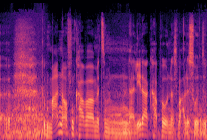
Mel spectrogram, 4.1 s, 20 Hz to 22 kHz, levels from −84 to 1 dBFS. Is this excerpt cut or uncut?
uncut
